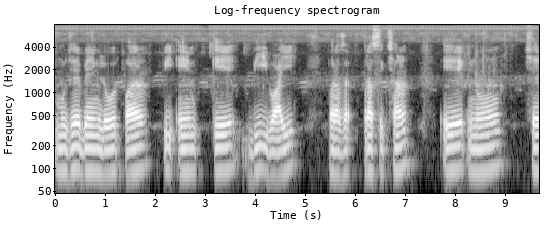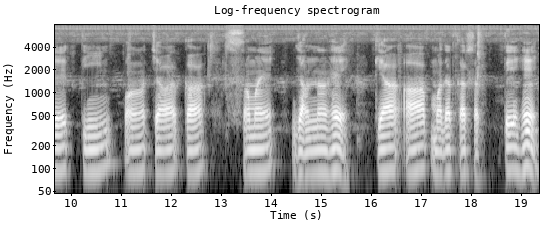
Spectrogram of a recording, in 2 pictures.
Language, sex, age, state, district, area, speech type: Hindi, male, 60+, Madhya Pradesh, Seoni, urban, read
